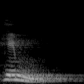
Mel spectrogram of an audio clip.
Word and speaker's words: hymn: वैसे HYMN, इट इज़ हिम, न नहीं पढ़ते, हिम न इज रॉन्ग, हिम।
